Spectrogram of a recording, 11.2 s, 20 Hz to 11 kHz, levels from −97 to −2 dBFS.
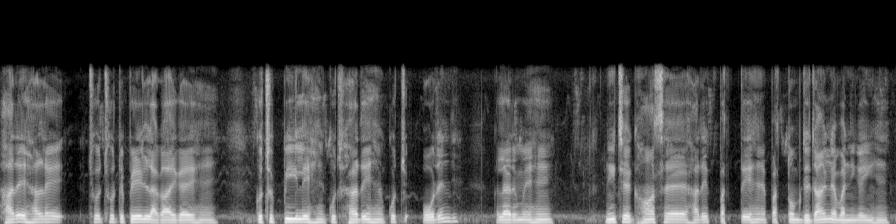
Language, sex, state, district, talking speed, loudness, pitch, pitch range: Hindi, male, Bihar, Purnia, 155 wpm, -15 LUFS, 135 Hz, 125-145 Hz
